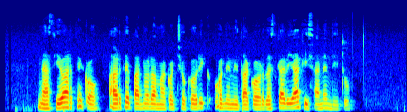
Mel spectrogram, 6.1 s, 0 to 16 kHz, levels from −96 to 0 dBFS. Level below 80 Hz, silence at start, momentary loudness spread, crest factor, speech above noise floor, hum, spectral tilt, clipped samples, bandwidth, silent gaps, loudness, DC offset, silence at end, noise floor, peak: -64 dBFS; 0.55 s; 12 LU; 20 dB; 45 dB; none; -9 dB/octave; under 0.1%; 8.2 kHz; none; -23 LUFS; under 0.1%; 0.9 s; -68 dBFS; -4 dBFS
